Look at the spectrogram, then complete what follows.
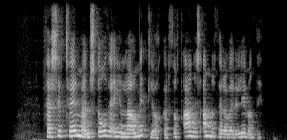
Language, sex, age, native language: Icelandic, female, 30-39, Icelandic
